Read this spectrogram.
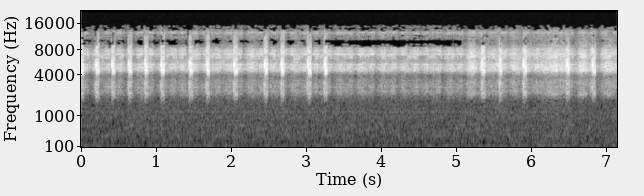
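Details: Cicadas calling from walnut trees: high metallic buzzing broken into sharp rhythmic pulses, fading to a steadier hiss mid-way before the pulsing resumes, a thin high tone running in the background.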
